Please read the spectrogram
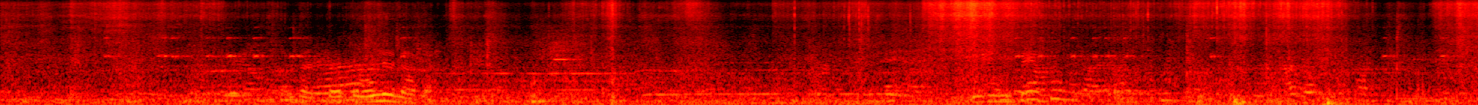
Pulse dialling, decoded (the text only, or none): none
